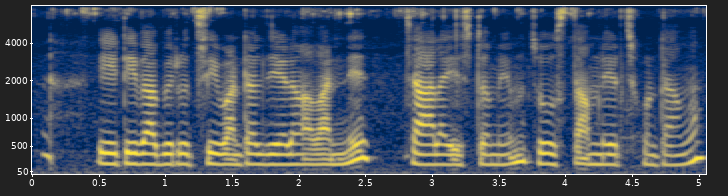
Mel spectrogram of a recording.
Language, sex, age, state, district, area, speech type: Telugu, female, 30-45, Telangana, Jangaon, rural, spontaneous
